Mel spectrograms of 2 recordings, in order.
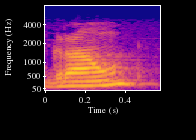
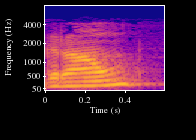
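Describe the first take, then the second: No difference in how they are said.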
